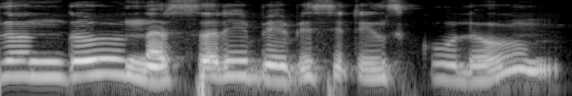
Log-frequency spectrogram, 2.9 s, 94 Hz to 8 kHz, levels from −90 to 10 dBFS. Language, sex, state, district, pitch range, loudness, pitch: Kannada, female, Karnataka, Bangalore, 185-245 Hz, -16 LUFS, 230 Hz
